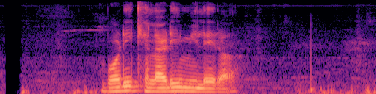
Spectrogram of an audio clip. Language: Nepali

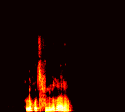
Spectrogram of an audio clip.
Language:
Kabyle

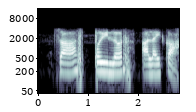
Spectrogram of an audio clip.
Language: Marathi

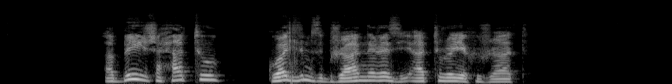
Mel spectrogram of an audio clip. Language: Kabardian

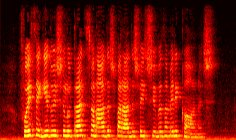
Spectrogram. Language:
Portuguese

